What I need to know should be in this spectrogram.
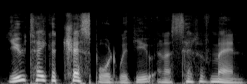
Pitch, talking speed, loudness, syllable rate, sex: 115 Hz, 265 wpm, -22 LUFS, 5.1 syllables/s, male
